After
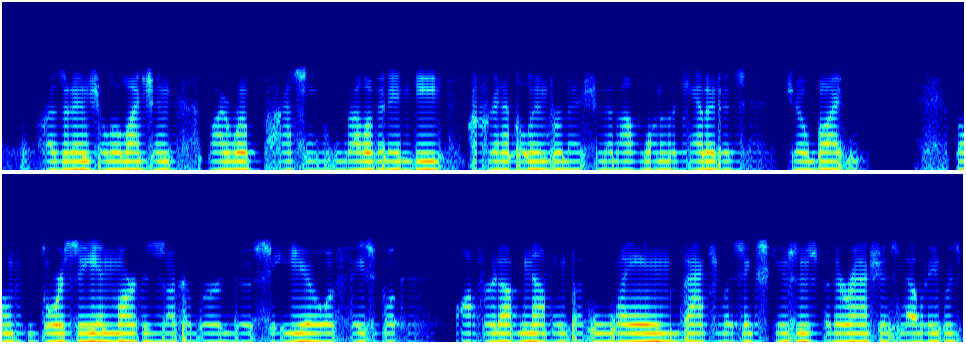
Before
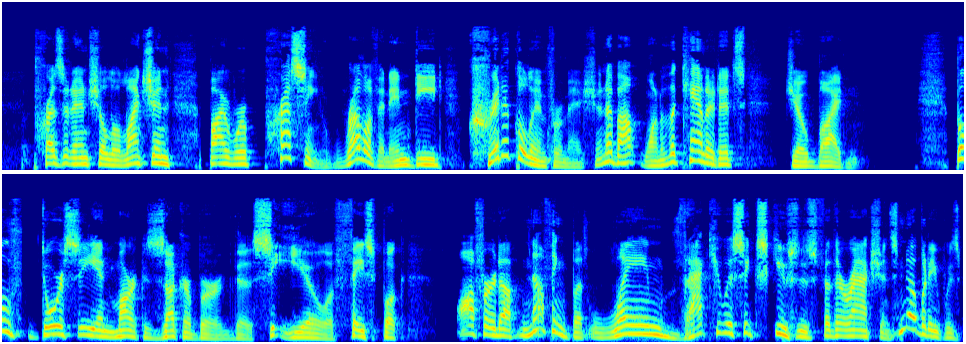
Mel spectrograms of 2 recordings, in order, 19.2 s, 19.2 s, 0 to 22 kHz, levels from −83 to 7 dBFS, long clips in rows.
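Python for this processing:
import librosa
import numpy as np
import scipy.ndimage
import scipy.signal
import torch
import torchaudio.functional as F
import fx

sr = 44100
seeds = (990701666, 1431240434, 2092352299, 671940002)

y = fx.rattle_buzz(x, sr, strikes_db=-25.0, level_db=-25.0)
y = fx.curve_eq(y, sr, hz=(120.0, 380.0, 1700.0, 2500.0), db=(0, 8, -14, -15))
y = fx.auto_swell(y, sr, attack_ms=224.0)
y = fx.lpc_monotone(y, sr, seeds[0], pitch_hz=210.0, order=10)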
